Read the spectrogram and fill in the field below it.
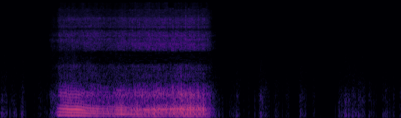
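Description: One loud, rattling snore lasting under two seconds, then quiet breathing: ordinary snoring during sleep.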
